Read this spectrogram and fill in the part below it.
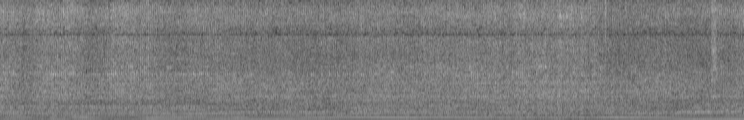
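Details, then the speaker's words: Toro Recycler AWD mower, Briggs & Stratton engine: small single holds steady even hum, constant pitch, no misses or surging; smoke still from oil in muffler, but running a lot better. "It's definitely running a heck of a lot better though."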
